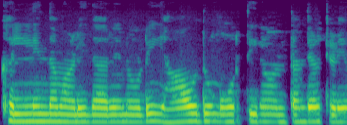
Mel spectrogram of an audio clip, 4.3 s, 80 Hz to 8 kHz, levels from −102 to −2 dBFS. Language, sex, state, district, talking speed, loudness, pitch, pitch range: Kannada, female, Karnataka, Belgaum, 95 wpm, -18 LUFS, 170 Hz, 165-175 Hz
